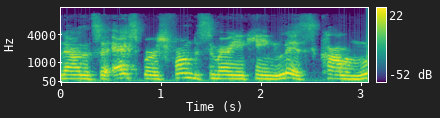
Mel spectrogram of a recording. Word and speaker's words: Sumerian: It's spelled Smerian. – Sumerian, yeah. – the Sumerian king.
